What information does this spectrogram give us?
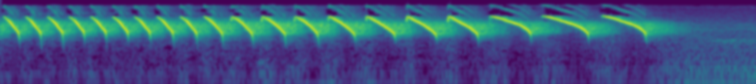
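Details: Belgian canary song used to train singing: a series of bright, falling whistled notes that starts fast and gradually slows and spreads out, then stops abruptly, leaving quiet.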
